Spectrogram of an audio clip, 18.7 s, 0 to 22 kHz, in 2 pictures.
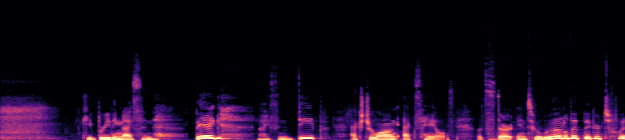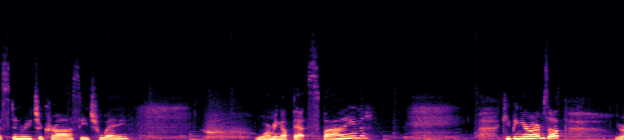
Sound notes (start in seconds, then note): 0.0 inhales; 11.4 inhales and exhales; 15.4 inhales and exhales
